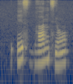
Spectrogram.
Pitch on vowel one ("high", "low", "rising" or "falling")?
rising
